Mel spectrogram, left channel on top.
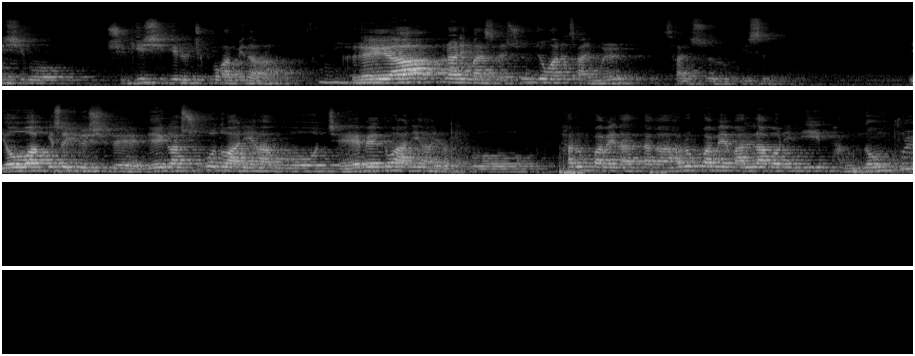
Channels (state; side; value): silent; right; 56 dB below the other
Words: 죽이시기를 축복합니다. 아멘. 그래야 하나님 말씀에 순종하는 삶을 살 수 있습니다. 여호와께서 이르시되 내가 수고도 아니하고 재배도 아니하였고 하룻밤에 났다가 하룻밤에 말라버린 이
